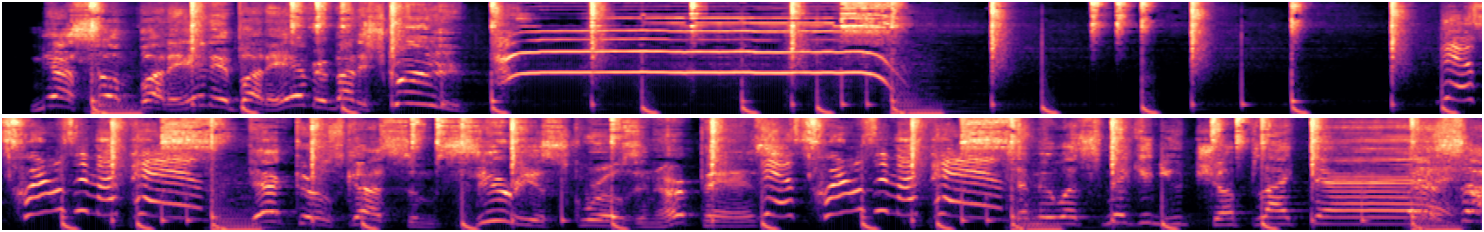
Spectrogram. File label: Now somebody everybody scream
